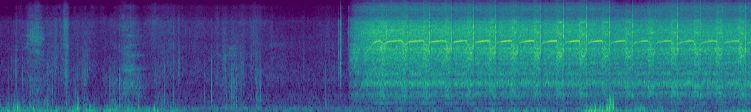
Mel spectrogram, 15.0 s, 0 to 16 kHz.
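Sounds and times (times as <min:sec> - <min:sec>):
grease gun motor pumping: 0:07.0 - 0:15.0.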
